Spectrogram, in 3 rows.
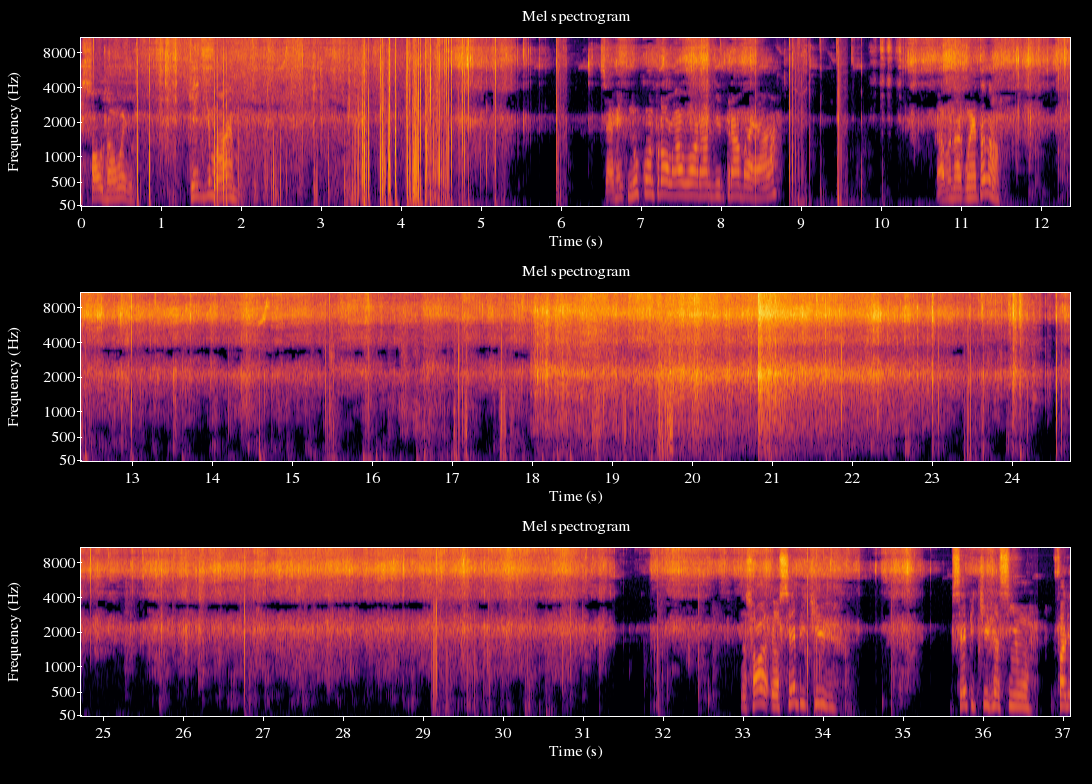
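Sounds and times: dry leaves rustling and crackling: 0.2s - 9.1s, 10.2s - 35.3s
machete cutting into plant: 17.0s - 24.6s.

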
